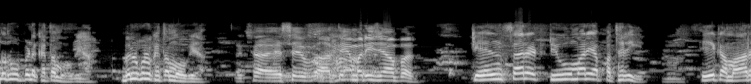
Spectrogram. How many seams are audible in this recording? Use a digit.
0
